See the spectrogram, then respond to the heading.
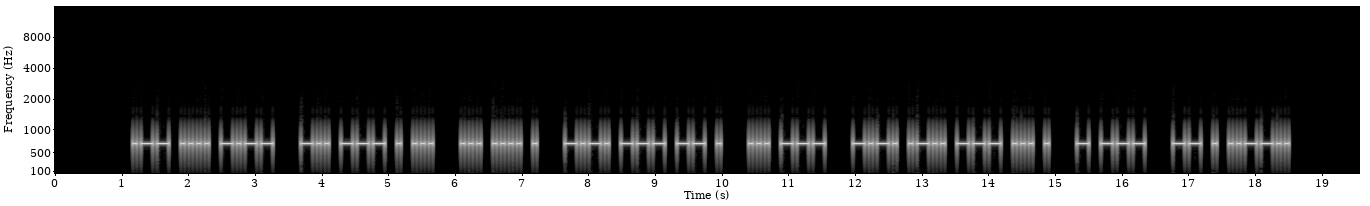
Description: Morse code, heard as a keyed tone, about 20 wpm, 700 Hz. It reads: WHY DOES SHE COME SO CLOSE TO ME?
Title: Sentences from Top 1000 Words - Review Part 1 - 20wpm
